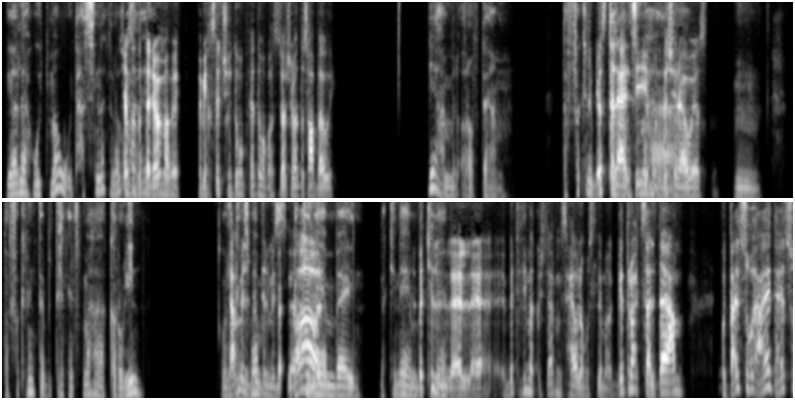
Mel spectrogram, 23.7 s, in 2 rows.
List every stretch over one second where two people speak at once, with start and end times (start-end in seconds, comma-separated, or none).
8.9-10.4, 15.3-16.6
